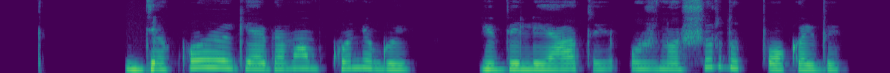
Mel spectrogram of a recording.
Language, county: Lithuanian, Tauragė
